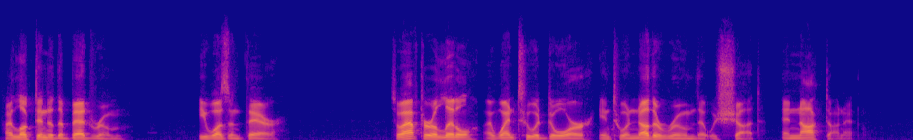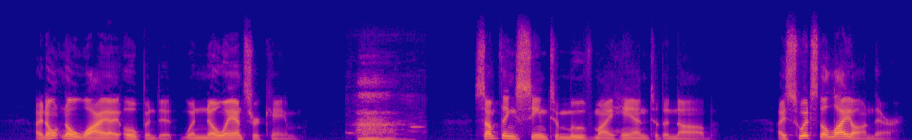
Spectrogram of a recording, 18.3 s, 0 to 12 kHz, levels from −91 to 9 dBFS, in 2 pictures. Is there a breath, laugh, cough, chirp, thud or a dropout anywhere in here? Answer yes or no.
yes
